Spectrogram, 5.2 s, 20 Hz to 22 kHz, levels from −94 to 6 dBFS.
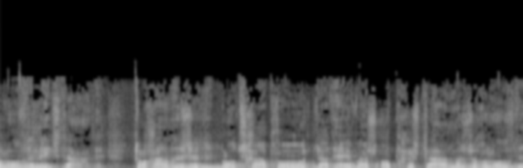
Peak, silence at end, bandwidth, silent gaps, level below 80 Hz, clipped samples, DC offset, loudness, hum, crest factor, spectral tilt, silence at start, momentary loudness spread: -6 dBFS; 0 s; 12.5 kHz; none; -44 dBFS; under 0.1%; under 0.1%; -21 LUFS; none; 14 dB; -5.5 dB/octave; 0 s; 6 LU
